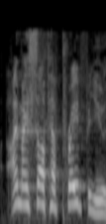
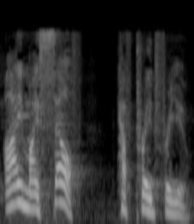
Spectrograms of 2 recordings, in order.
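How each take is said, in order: First: "prayed" hit hardest, voice raised throughout; emphatic. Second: "I myself" raised and slowed, the rest settling; emphatic. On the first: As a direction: stress on "prayed", whole line higher and louder. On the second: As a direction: lean hard on "I myself", drawn out. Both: Acted. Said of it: "Jesus is emphatically saying".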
